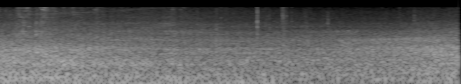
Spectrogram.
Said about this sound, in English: We're in downtown Nairobi. Cars are coming from the left, a minibus from the right, and people are crossing the road in between. Traffic in Nairobi can be tough.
